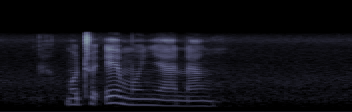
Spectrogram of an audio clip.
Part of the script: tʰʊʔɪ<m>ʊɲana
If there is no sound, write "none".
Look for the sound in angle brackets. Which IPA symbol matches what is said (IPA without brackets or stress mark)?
m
